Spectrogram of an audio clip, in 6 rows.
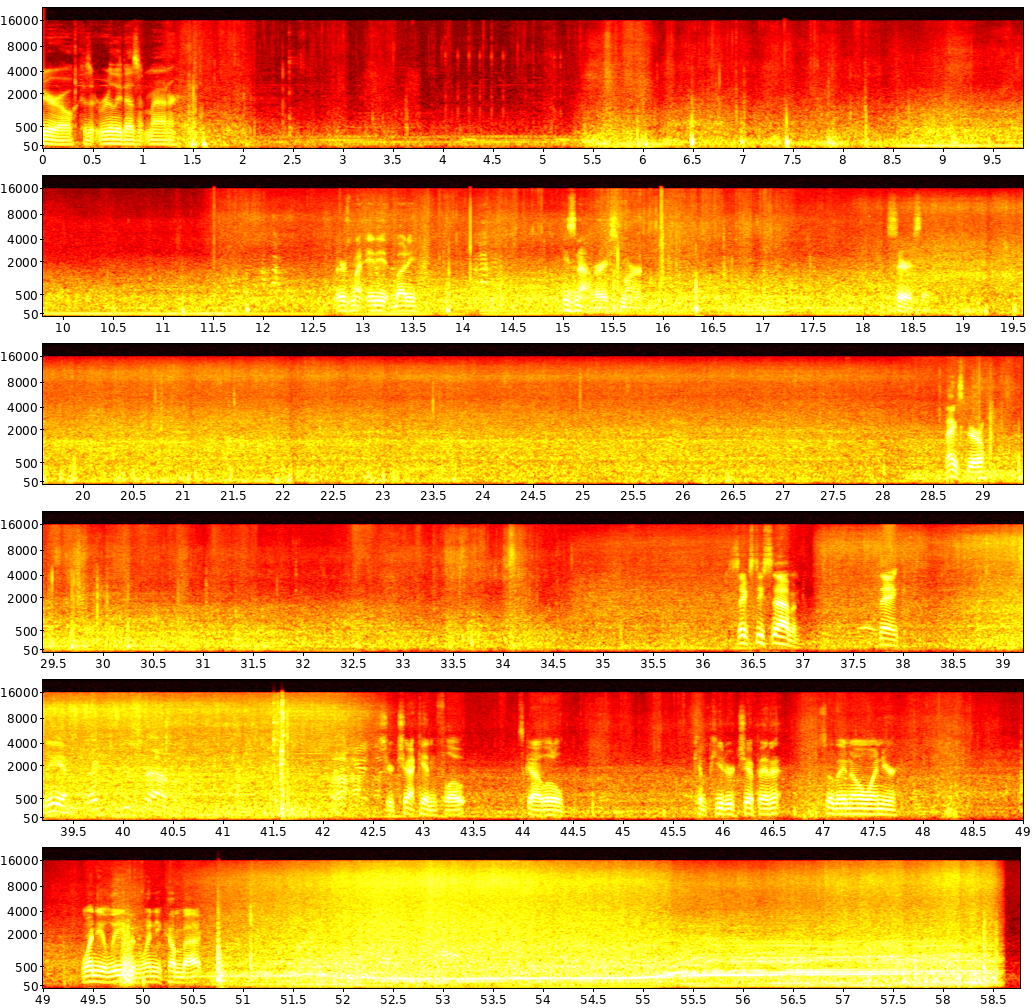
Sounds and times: Speech: 0.0 - 1.4, 12.7 - 13.6, 15.0 - 15.8, 18.2 - 18.7, 28.6 - 29.1, 36.2 - 38.0, 39.2 - 40.7, 42.1 - 43.4, 44.0 - 44.4, 45.7 - 47.8, 49.4 - 50.6
Vehicle: 0.0 - 58.7.

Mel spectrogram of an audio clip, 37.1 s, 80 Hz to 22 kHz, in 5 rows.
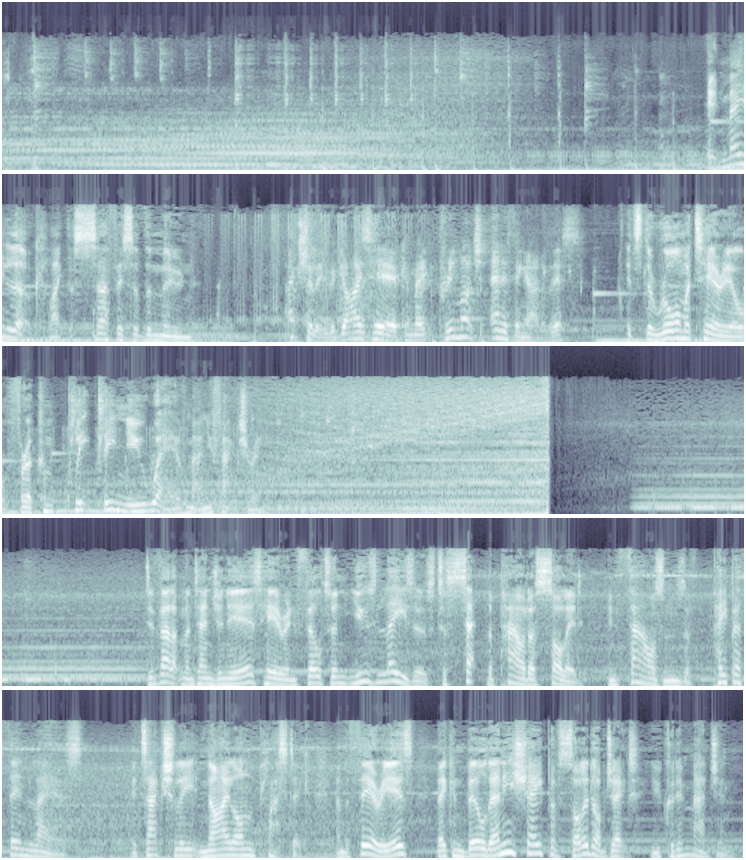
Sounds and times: Speech: 7.1 - 9.4, 10.3 - 17.6, 23.7 - 37.0.

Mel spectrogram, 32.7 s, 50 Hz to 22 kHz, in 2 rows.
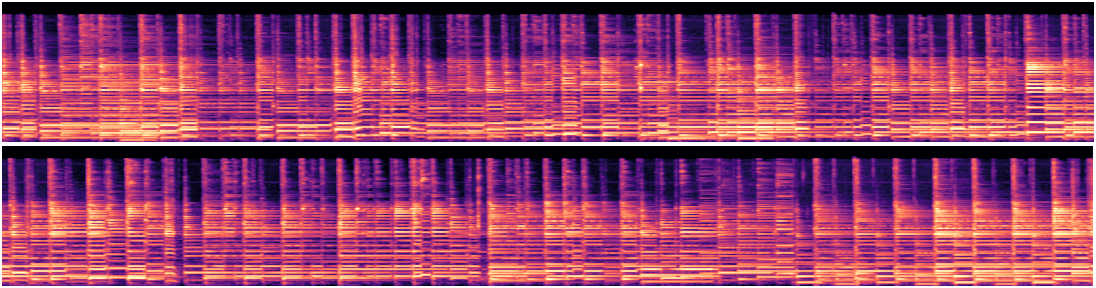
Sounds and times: Acoustic guitar: 0.0 - 32.7.

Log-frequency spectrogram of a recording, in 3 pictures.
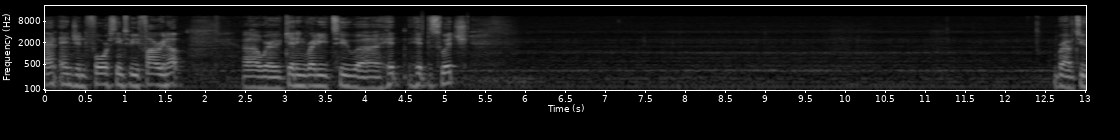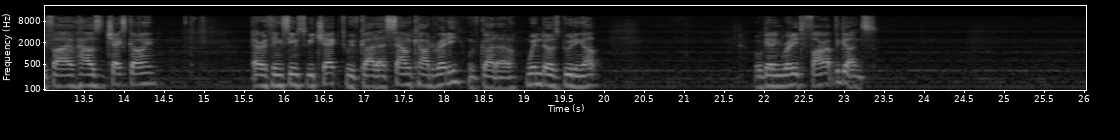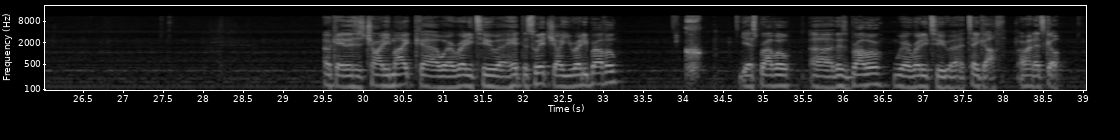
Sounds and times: Speech: 0.0 - 1.8, 2.5 - 5.3, 12.6 - 14.5, 15.6 - 20.0, 21.9 - 23.5, 29.5 - 33.3, 34.7 - 38.8.

